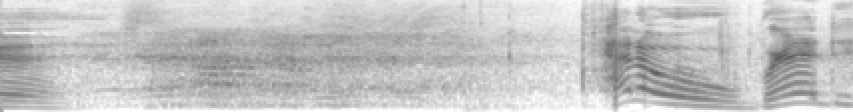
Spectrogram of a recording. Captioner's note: crowd laughing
